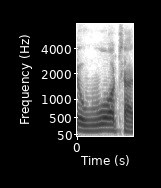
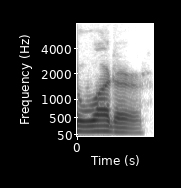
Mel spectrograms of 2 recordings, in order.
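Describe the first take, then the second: First: The middle t is a clear t sound. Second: The middle t sounds like a d. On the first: "like they don't say water" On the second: "they say water"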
